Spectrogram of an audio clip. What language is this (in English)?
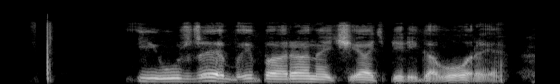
Russian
